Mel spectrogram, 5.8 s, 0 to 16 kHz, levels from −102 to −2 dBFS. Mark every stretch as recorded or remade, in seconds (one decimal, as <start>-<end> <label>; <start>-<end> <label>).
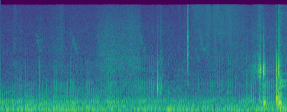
0.0-5.8 recorded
